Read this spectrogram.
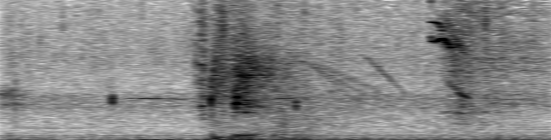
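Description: A burst of flame roars briefly.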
